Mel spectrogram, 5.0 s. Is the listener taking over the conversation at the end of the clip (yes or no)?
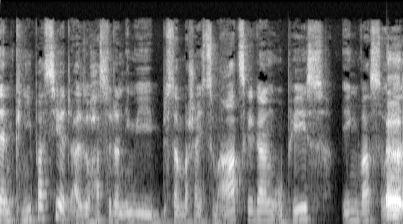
yes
